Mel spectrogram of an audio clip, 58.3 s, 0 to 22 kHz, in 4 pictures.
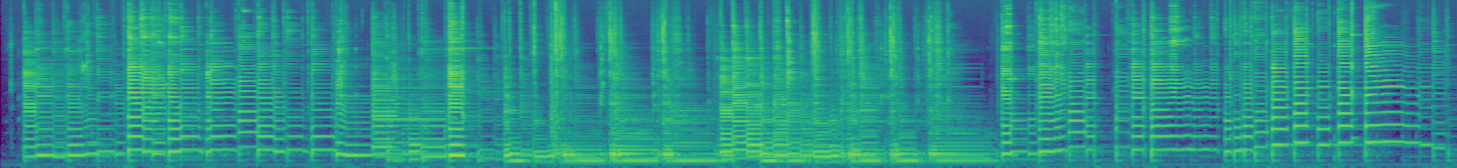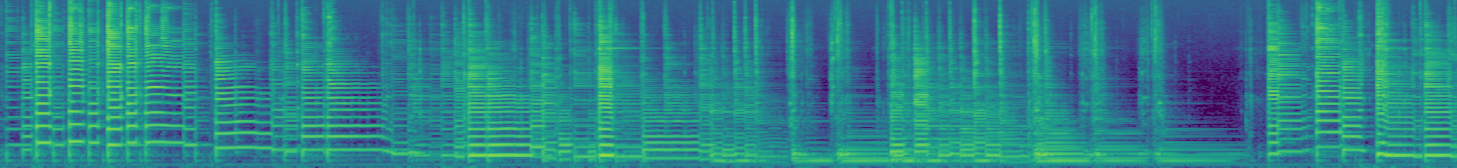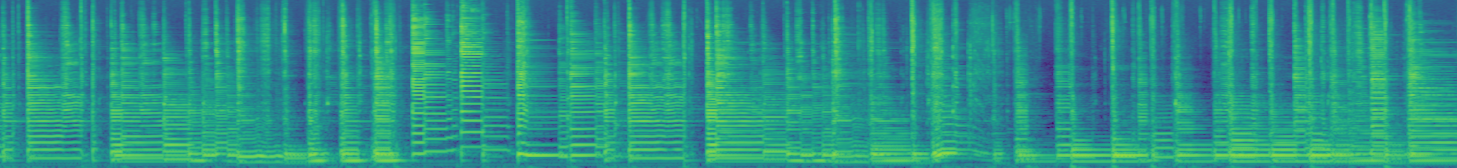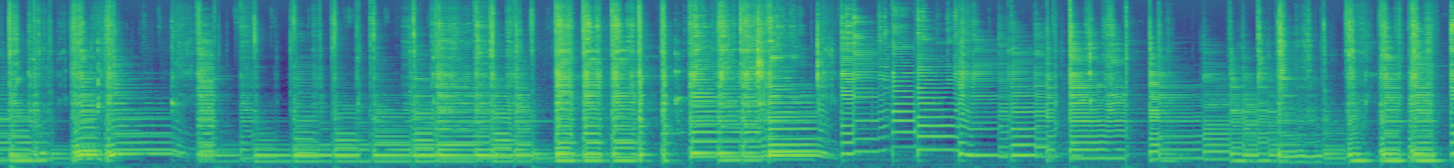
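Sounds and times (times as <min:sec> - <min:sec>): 
Gibson L50 guitar playing boogie in E: 0:00.0 - 0:58.2.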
